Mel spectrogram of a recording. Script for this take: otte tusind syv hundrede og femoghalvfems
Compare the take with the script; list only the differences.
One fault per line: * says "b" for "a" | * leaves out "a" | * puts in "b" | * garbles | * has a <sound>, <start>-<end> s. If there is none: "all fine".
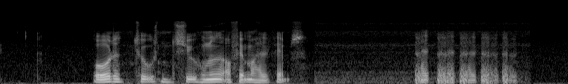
* has a laugh, 4.1-5.2 s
